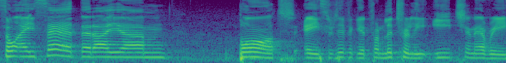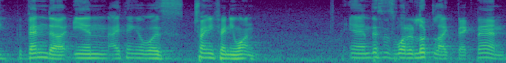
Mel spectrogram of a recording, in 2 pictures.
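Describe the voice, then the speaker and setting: A man's high-pitched, moderately paced speech with a German accent and ordinary pitch variation. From Germany. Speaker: security researcher. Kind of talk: conference talk.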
